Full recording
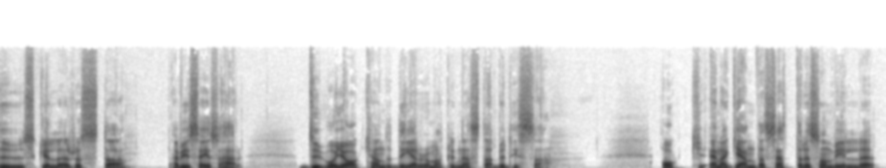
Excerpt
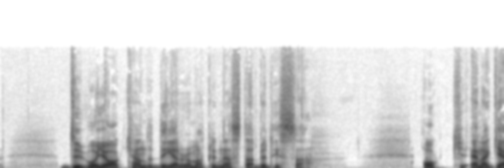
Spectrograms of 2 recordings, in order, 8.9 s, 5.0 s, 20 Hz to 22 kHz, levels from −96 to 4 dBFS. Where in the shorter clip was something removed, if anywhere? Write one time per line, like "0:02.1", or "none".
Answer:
none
